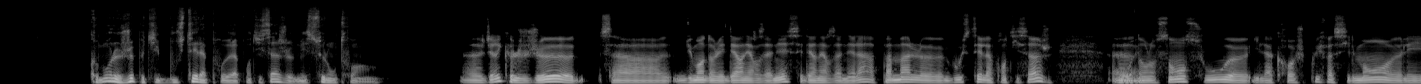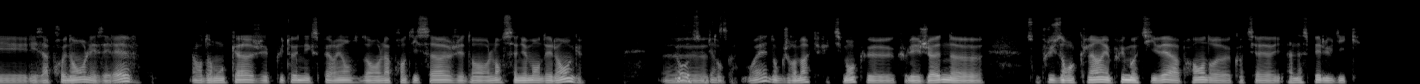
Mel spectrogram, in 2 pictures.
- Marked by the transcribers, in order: none
- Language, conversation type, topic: French, podcast, Comment le jeu peut-il booster l’apprentissage, selon toi ?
